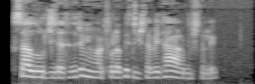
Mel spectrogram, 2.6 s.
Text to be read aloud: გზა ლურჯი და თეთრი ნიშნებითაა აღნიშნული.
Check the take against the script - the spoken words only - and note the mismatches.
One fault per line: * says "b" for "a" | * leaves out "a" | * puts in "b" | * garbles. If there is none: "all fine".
* puts in "მიმართულების"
